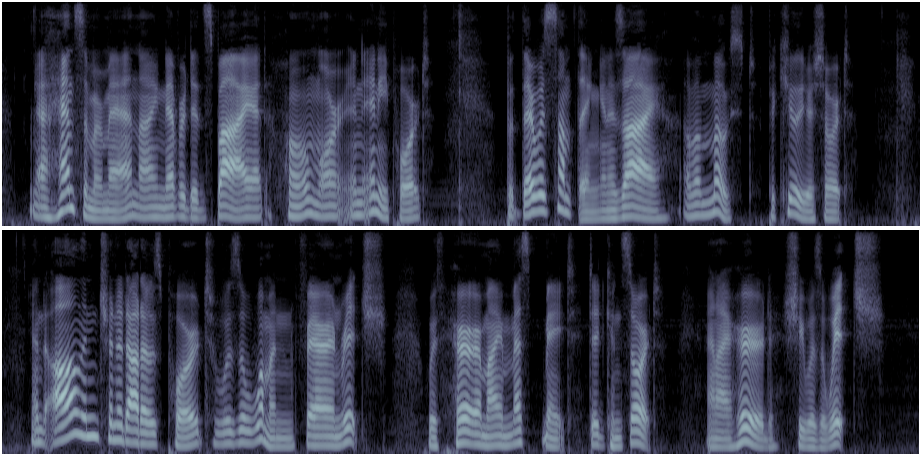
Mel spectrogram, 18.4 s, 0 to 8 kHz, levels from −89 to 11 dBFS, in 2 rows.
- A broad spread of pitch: Yes, wide, 5.9 semitones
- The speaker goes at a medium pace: Yes, average, 160 wpm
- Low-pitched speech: Yes, low, 130 Hz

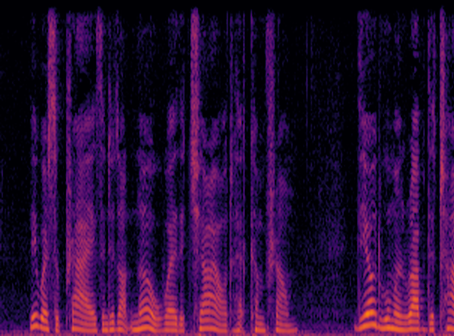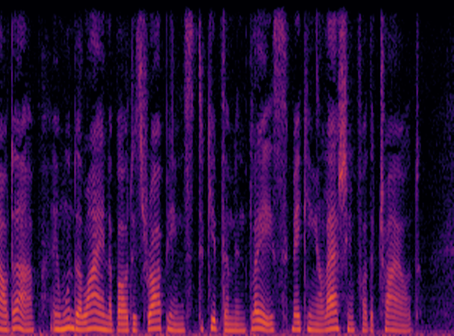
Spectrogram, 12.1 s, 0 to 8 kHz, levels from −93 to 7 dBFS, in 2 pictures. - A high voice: No, medium, 165 Hz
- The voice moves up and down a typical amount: Yes, average, 4.1 semitones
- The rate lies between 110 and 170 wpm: No, average, 190 wpm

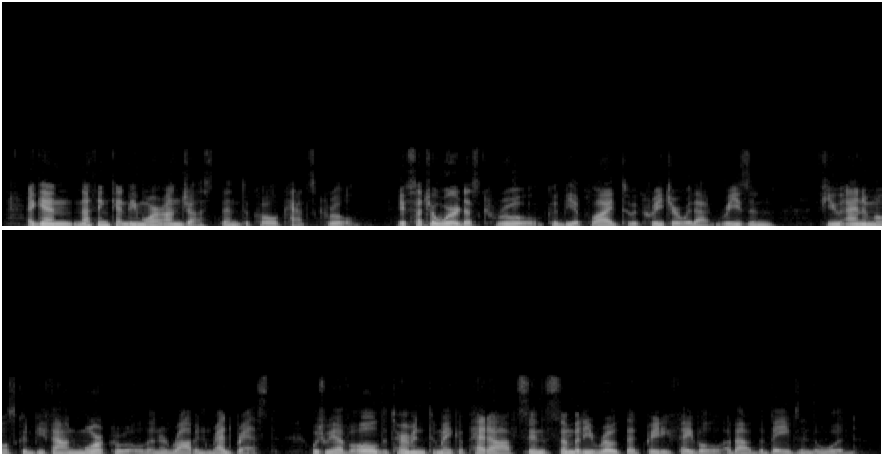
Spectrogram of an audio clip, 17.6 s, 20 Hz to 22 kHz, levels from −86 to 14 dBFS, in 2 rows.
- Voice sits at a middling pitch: No, low, 115 Hz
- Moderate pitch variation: Yes, average, 3.6 semitones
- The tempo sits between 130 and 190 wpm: No, average, 200 wpm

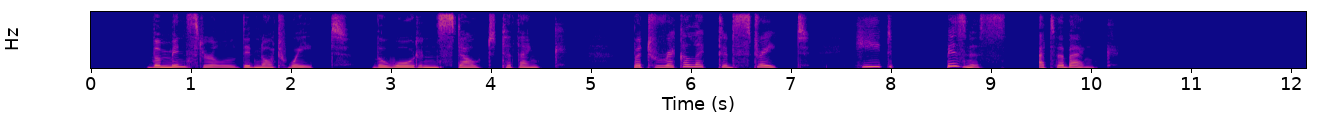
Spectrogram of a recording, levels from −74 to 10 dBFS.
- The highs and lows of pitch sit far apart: No, average, 4.5 semitones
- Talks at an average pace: No, slow, 90 wpm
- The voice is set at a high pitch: Yes, high, 210 Hz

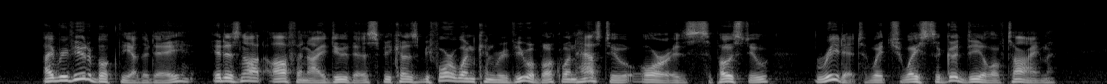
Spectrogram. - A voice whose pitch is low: Yes, low, 115 Hz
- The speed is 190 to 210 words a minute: Yes, average, 200 wpm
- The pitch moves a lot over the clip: Yes, wide, 5.7 semitones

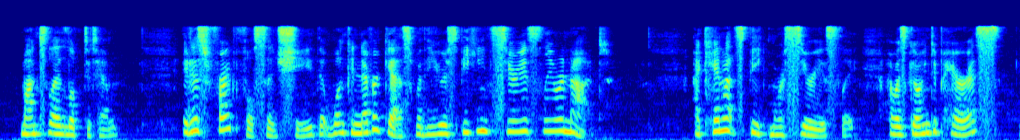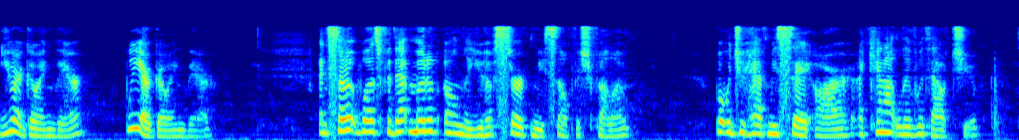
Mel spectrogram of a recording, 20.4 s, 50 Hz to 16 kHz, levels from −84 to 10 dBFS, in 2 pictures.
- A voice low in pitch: No, high, 215 Hz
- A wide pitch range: Yes, wide, 6.5 semitones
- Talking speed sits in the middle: Yes, average, 190 wpm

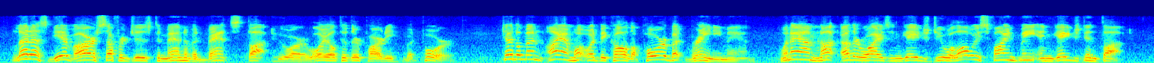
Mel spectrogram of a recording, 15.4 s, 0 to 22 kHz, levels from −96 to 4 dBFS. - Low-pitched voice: No, medium, 185 Hz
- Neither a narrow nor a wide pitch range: No, wide, 5.7 semitones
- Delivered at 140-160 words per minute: No, average, 170 wpm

